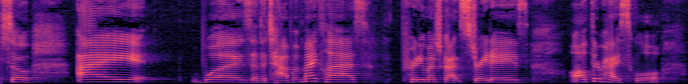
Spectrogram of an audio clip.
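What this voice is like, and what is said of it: Congested, sick-sounding voice. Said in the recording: “I'm sorry, I have a cold.”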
